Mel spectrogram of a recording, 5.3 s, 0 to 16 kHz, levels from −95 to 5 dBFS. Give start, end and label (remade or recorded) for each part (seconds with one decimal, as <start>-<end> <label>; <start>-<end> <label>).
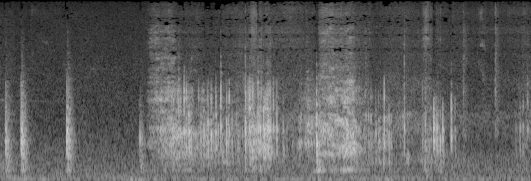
0.0-5.3 recorded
